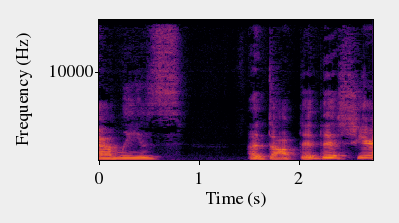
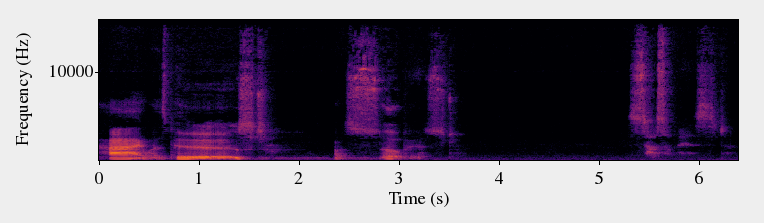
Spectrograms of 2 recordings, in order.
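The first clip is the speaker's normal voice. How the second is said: fading to whisper; 5 semitones lower, 9 dB quieter than usual. Real, not acted. Confessing to viewers how pissed she was, fading to whisper. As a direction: let the anger drain into a whisper.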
